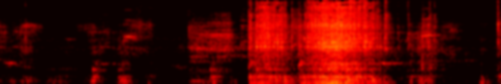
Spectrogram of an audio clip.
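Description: Sewing machine stitching a patch pocket onto a shirt front in one short run of about two seconds, starting about three seconds in and stopping before five. A few light clicks of the cloth being handled come before it.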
